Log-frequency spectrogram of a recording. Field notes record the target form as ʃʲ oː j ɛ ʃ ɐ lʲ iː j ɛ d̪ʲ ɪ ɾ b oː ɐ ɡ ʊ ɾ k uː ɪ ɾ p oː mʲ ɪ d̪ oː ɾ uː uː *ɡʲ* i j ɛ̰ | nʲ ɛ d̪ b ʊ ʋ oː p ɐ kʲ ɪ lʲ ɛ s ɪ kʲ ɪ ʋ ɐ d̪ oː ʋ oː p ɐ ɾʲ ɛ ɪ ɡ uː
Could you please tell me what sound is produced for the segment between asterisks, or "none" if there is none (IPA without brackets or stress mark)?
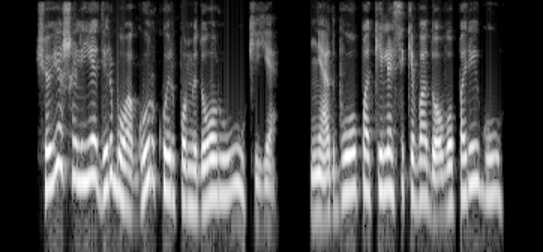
kʲ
